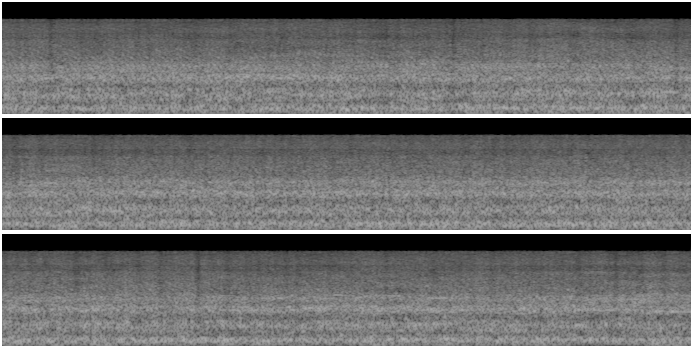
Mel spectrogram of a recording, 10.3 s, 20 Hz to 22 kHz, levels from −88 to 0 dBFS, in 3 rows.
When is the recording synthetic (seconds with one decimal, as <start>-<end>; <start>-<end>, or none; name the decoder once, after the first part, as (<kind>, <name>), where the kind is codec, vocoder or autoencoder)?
0.0-4.0 (codec, SNAC); 7.2-10.3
